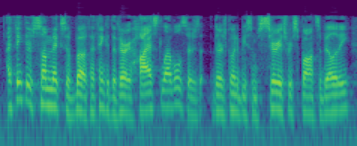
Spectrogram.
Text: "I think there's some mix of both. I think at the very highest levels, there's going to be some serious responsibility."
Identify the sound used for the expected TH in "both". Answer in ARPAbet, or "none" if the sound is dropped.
TH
